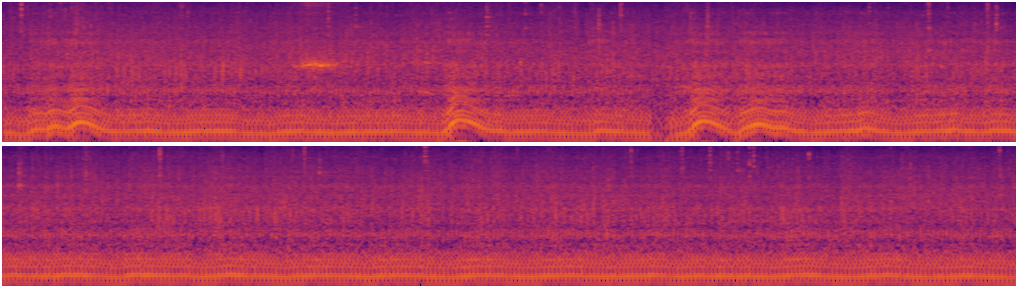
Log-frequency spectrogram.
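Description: Tyres crunch on gravel.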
